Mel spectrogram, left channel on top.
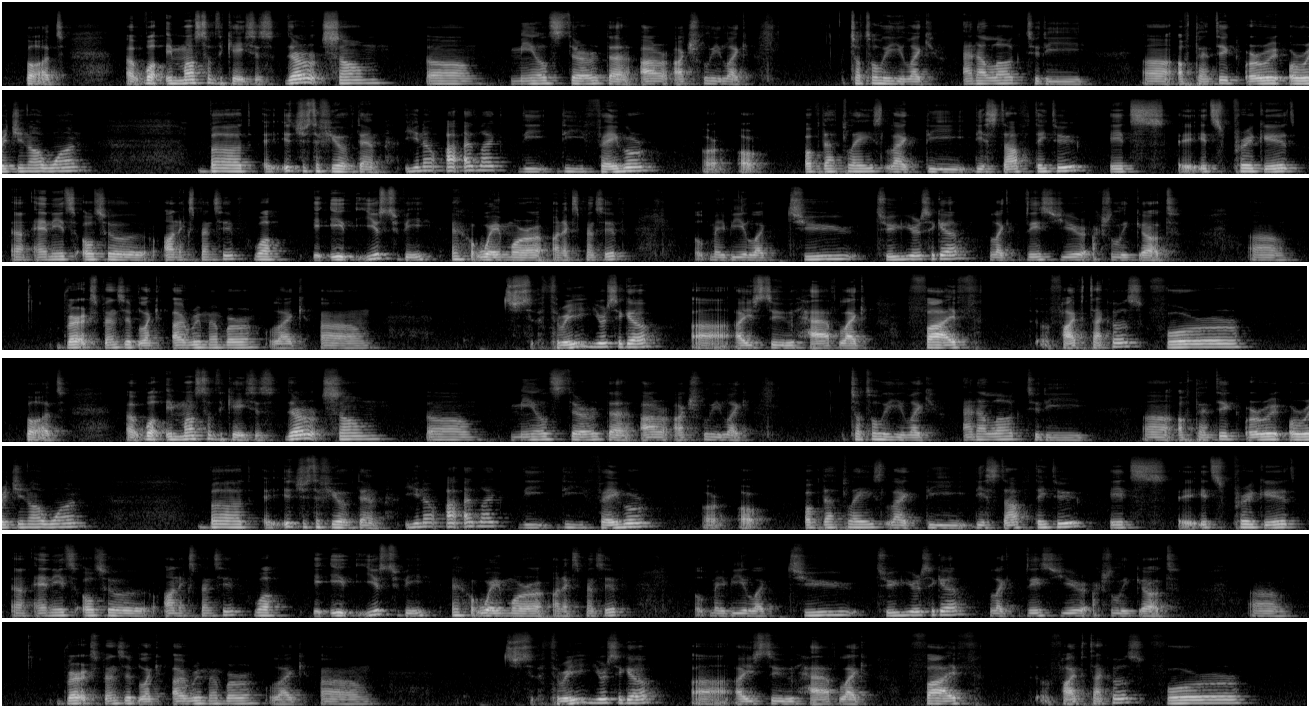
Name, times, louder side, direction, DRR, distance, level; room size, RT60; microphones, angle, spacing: voice 1, 0.8-3.8 4.2-4.8 5.1-7.7 8.5-9.3 9.6-10.8 11.4-13.9 15.0-16.8 17.1-19.6 20.1-20.6 21.1-23.9 24.1-25.9 26.2-28.9 29.3-30.4 30.6-32.3 33.1-37.9 38.6-39.0 39.9-42.1 42.4-42.9 44.2-45.7 46.1-47.8 48.4-49.0 49.6-50.6 50.9-51.6, left 1 dB, 25° left, 10 dB, 1.1 m, -24 dB
17.5 x 7.5 x 3.9 m, 0.34 s
head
